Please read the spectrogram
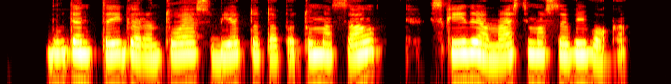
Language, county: Lithuanian, Vilnius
